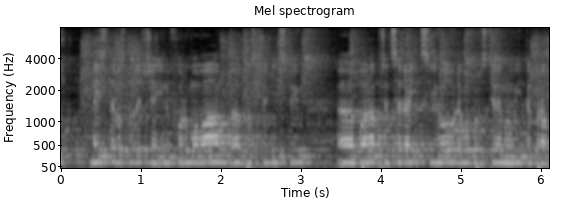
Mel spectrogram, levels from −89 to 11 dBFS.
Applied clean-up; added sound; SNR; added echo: none; Bird; 18 dB; reverberation time 1.6 s.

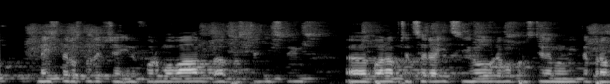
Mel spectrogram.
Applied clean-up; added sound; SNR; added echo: classical method WPE with log-MMSE.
